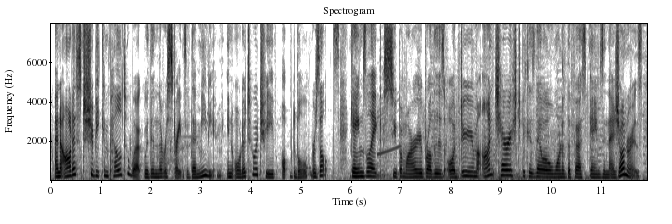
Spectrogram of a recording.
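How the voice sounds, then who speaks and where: A British woman reading a scripted review as narration, in a measured, articulate and formal way. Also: medium pitch, lively intonation, creaky.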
